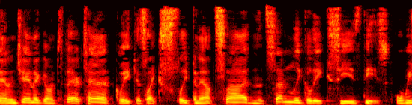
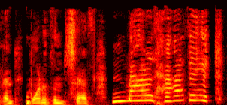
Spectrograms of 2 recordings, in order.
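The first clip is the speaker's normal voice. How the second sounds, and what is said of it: Good character voice of a troll. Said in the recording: “That's a really good impersonation.”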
